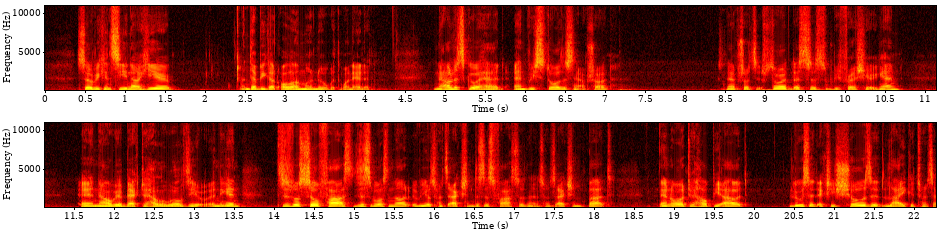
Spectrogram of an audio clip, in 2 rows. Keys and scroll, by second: 9.6 super+r.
